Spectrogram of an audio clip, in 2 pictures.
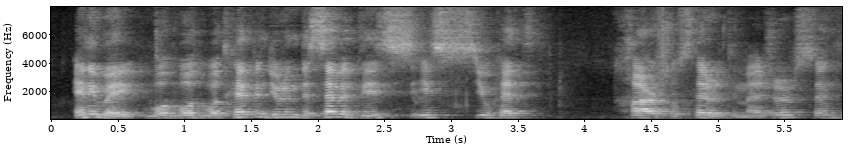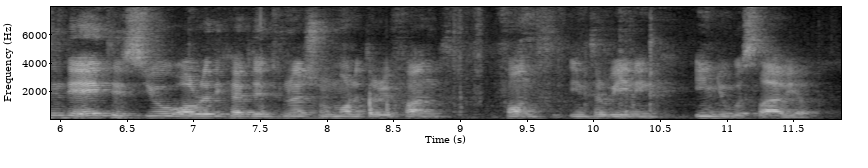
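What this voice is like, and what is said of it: Speaker with a bad accent. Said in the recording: “I'm speaking this bad accent.”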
